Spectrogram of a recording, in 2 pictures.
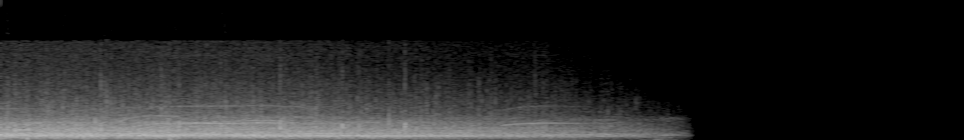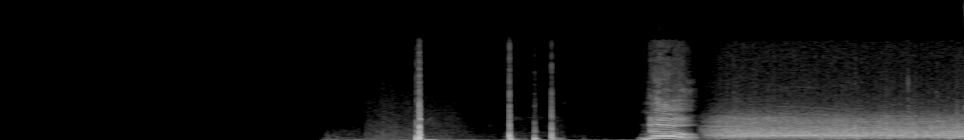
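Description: Crowd at an India v Australia Test match applauding a fine innings, a broad sustained roar of clapping that cuts off abruptly, then a few sharp knocks and a brief burst of crowd noise returning.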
